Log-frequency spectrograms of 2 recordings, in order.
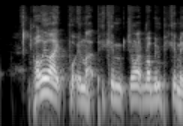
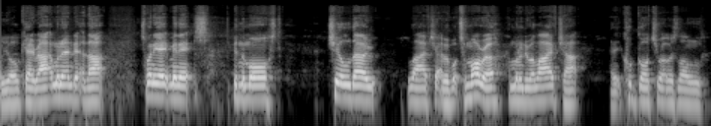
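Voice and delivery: usual speaking voice

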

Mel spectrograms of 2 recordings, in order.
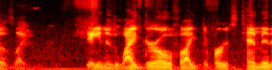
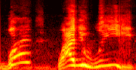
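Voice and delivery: high, baffled cry of disbelief; a much higher squeak of disbelief at the villain; incredulous outburst; slower than usual. Retold or imitated. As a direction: shout up at the screen in shock. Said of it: "I'm like".

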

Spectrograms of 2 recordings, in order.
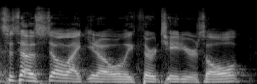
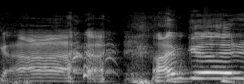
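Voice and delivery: high, loud nervous laugh through the words; nervous laughing reply; 8 semitones higher, 3 dB louder, much slower than usual. Retold or imitated.

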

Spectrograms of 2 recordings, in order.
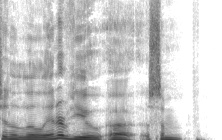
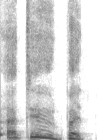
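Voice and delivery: mock teen protest; 9 semitones higher, 8 dB quieter than usual. Teen self arguing with friends.

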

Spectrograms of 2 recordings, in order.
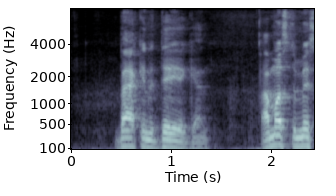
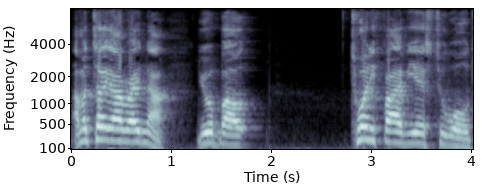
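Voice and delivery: loud warning; 5 semitones higher, 5 dB louder than usual. Real, not acted. Comic warning to audience.

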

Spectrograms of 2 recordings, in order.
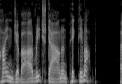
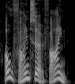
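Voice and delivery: put-on high-pitched young officer's character voice; Carrot; 9 semitones higher, slower than usual. A narrator's reading. Officer reassuring Vimes about his relationship, high-pitched voice. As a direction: answer the boss in a high, lilting voice.

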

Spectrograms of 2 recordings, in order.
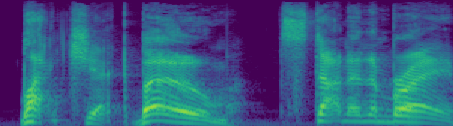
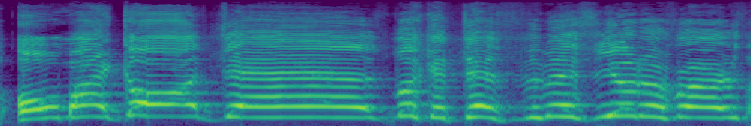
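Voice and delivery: mock excited squeal; 11 semitones higher, slower than usual. Mocking an excited viewer.

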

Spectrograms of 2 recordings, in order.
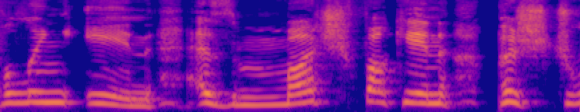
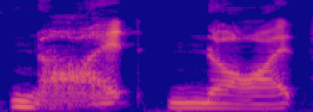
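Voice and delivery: low quiet retraction; 11 semitones lower, 8 dB quieter than usual. Real, not acted. Retracting sarcasm.

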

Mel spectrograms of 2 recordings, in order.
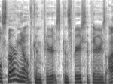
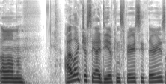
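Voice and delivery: ordinary delivery

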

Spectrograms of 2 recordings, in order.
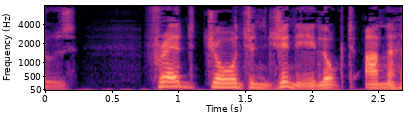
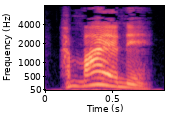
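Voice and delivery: louder, higher call; urgent; 7 semitones higher, 8 dB louder than usual. A narrator's reading. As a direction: call the name sharply to get moving. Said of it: "more urgently".

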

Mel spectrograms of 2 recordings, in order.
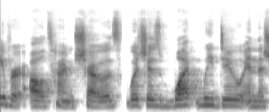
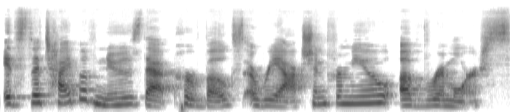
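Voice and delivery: ordinary delivery

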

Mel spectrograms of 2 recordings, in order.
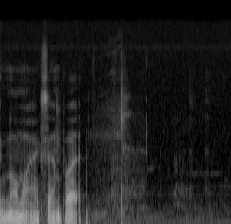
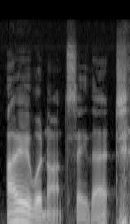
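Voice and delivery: slow, low deliberate answer; Johnny Depp; 5 semitones lower, slower than usual. Retold or imitated. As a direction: imitate a star's slow, measured denial. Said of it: "And he was like".

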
